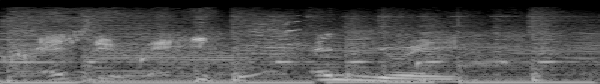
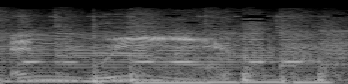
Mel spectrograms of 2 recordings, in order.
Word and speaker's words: ennui: What do you pronounce it? Inui. It's Ennui. Ennui.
